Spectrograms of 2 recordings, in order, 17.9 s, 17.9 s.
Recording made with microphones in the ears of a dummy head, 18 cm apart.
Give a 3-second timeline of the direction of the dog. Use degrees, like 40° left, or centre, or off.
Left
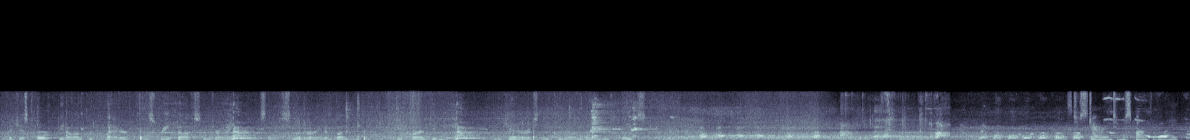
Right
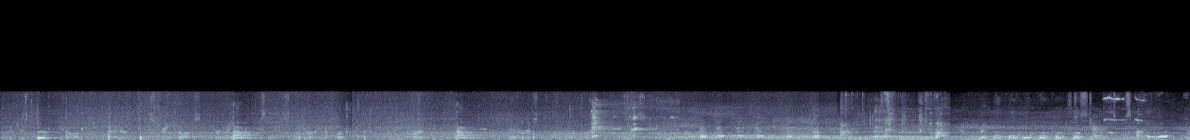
centre, 30° left, 30° left, 10° right, 20° right, 20° right.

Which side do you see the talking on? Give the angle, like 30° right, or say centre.
50° left.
